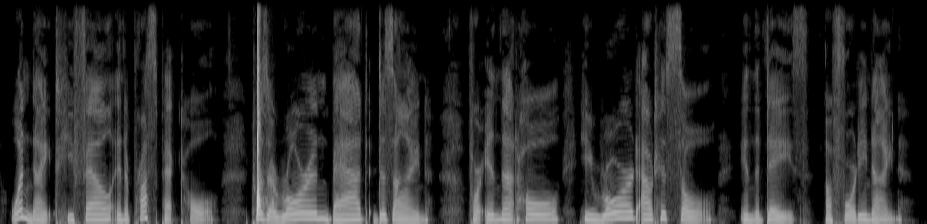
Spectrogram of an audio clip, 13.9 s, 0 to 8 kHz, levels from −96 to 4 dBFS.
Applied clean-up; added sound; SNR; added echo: none; Clapping; -4 dB; none.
